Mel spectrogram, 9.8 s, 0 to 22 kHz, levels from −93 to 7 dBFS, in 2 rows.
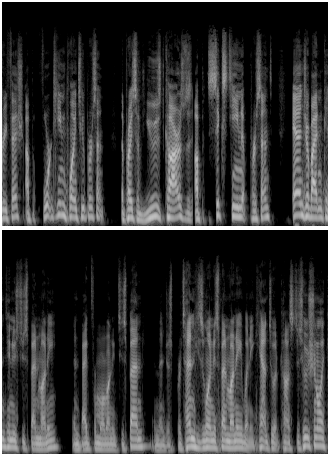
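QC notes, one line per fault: No faults heard on the speech track; nothing to flag.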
